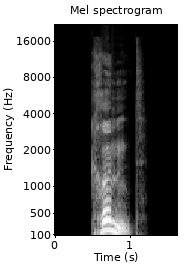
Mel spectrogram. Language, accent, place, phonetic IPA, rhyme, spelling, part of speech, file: German, Germany, Berlin, [kʁʏmt], -ʏmt, krümmt, verb, De-krümmt.ogg
- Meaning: inflection of krümmen: 1. second-person plural present 2. third-person singular present 3. plural imperative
